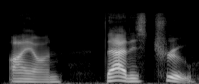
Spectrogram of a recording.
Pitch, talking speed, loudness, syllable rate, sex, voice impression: 135 Hz, 120 wpm, -20 LUFS, 2.9 syllables/s, male, slightly masculine, slightly gender-neutral, adult-like, thick, tensed, slightly powerful, clear, nasal, intellectual, calm, unique, lively, slightly sharp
